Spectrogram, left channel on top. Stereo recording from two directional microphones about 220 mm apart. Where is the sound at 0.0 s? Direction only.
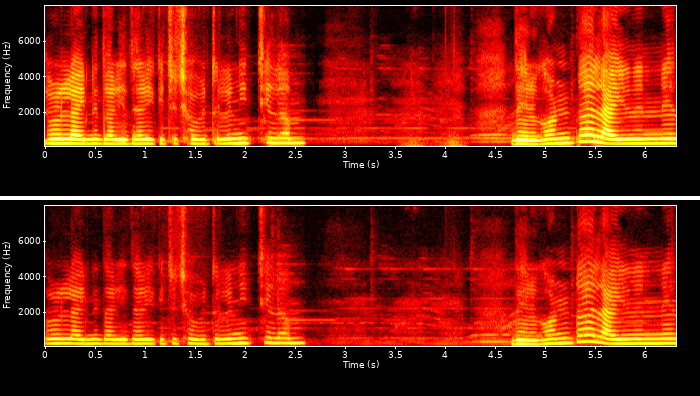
40° left (ahead or behind).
